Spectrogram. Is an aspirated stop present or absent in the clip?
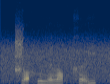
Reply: absent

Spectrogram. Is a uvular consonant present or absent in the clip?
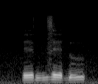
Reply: absent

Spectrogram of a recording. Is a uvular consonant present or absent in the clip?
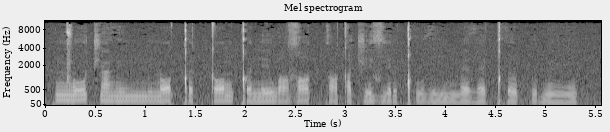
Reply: absent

